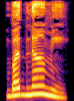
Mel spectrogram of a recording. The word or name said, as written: ಬದನಾಮಿ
